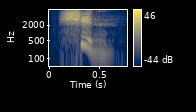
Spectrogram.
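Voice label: "shin" English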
